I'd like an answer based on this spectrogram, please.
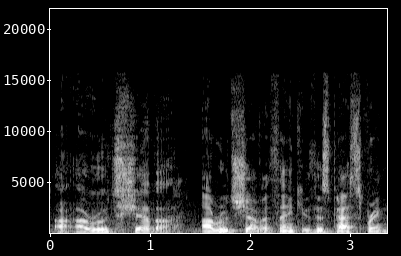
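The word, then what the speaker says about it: Arutz Sheva: will now mispronounce this arut how is it pronounced arut cheva arut cheva thank you this past spring quote quoting you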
